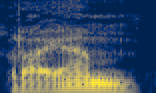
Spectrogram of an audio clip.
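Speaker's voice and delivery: soft, measured, halting reproach; mild disapproval. Retold or imitated. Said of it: "he was like".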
